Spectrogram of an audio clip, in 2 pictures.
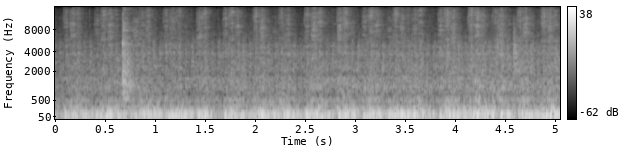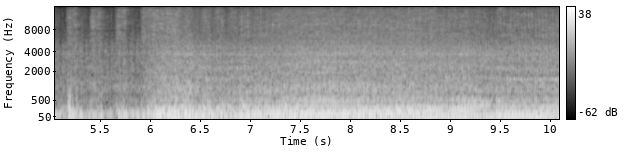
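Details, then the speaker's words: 1967 Triumph vintage British motorcycle after cleaning the pilot jet, which had made it sound terrible: engine picks up and settles into a fuller, steady, even beat with no stumbling; now runs smoothly. "What a difference a clean pilot jet makes. Listen to that thing. Isn't that gorgeous?"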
